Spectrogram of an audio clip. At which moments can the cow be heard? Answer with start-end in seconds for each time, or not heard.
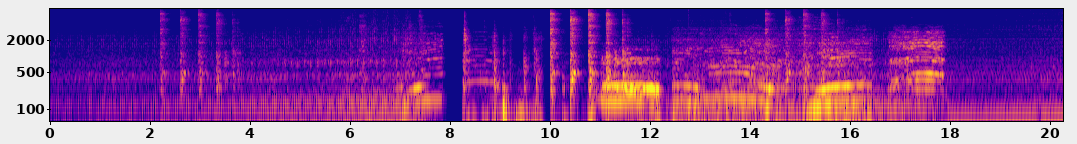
6.0-17.9.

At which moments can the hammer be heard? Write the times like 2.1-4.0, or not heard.
2.2-3.9, 10.0-11.7, 14.3-15.9.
